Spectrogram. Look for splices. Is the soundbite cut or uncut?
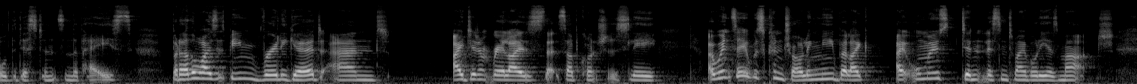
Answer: uncut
